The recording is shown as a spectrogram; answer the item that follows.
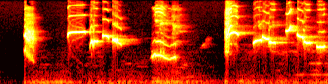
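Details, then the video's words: Magpie-robin singing in a full, lively style to stimulate other magpie-robins: harsh chip notes alternating with clear, wavering whistles that slide downward, in separate spaced phrases. "Suara kacer gacor"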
